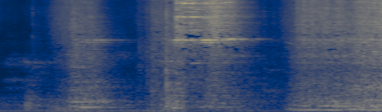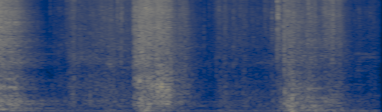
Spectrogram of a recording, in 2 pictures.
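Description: Clear plastic wrapping crinkling and rustling as it is pulled off an iron wire plant stand, in several bursts, the loudest about two seconds in.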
